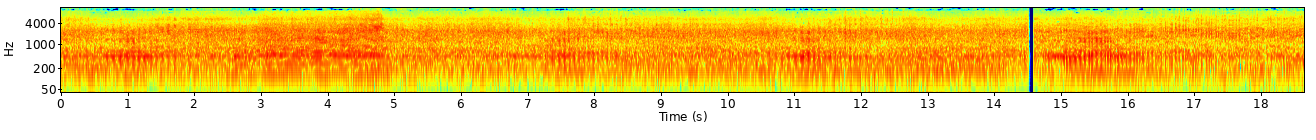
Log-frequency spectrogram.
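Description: Car and motorcycle engines running hard as they circle the vertical wall of a wall-of-death drum, the engine drone swelling and falling in pitch every few seconds as they pass. The sound cuts out for an instant about fourteen and a half seconds in.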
